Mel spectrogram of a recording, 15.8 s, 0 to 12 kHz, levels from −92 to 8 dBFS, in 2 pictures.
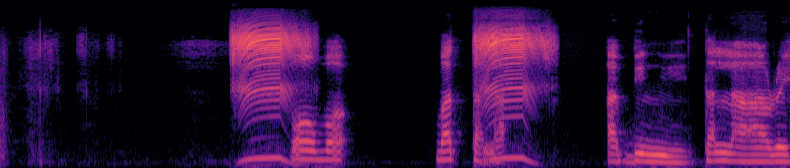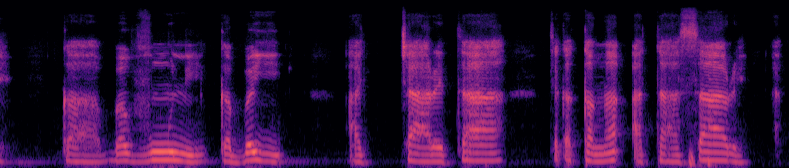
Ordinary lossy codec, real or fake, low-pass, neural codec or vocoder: Opus, 32 kbps; real; 9.9 kHz; none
